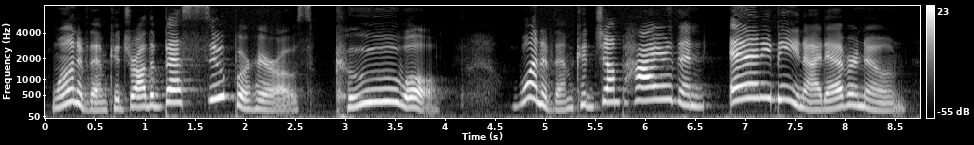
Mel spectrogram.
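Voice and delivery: plain reading voice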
